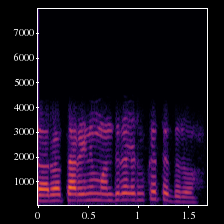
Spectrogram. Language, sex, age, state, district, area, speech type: Odia, female, 30-45, Odisha, Ganjam, urban, conversation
